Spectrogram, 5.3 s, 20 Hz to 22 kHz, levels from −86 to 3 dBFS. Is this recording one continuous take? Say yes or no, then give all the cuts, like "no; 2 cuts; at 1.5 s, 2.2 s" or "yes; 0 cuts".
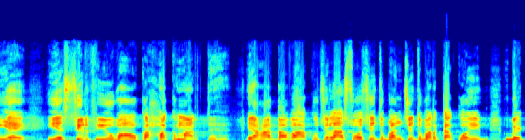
no; 1 cut; at 2.3 s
